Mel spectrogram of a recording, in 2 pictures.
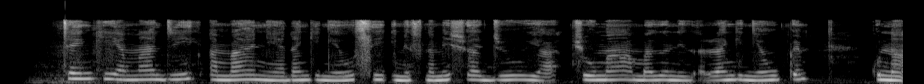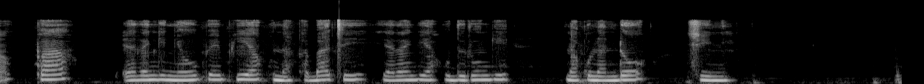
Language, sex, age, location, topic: Swahili, female, 18-24, Kisii, government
